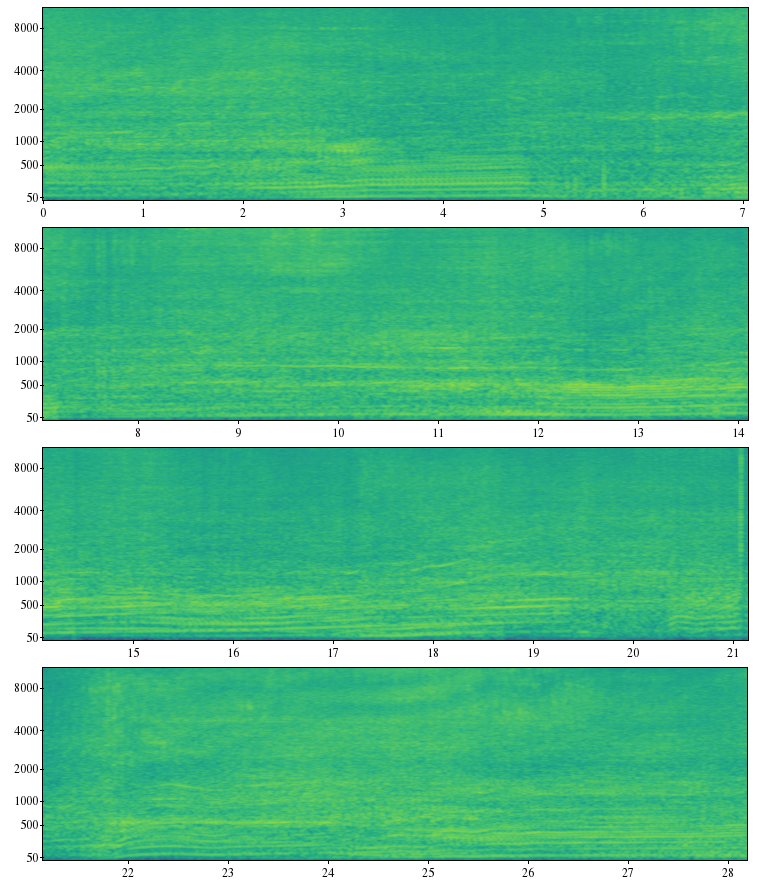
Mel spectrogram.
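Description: A column of classic NSU cars pulling away one after another. Their small engines rev up and ease off as each car passes, so several engine notes overlap and rise and fall.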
